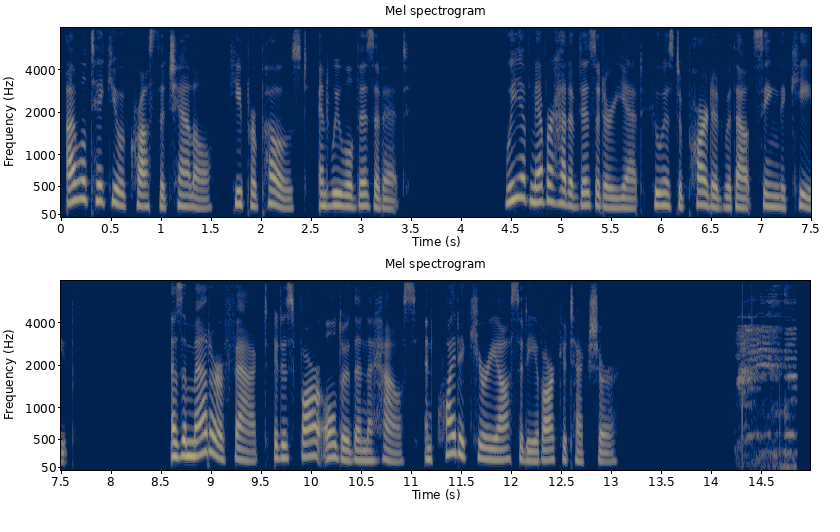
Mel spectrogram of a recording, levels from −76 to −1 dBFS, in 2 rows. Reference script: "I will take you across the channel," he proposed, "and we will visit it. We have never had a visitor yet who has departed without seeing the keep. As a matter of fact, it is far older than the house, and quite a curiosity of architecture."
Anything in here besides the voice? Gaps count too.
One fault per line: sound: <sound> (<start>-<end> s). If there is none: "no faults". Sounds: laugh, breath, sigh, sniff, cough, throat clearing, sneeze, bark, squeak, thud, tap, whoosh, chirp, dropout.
sound: sigh (14.2-14.9 s)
